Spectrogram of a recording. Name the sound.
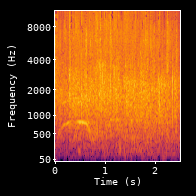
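audience applause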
